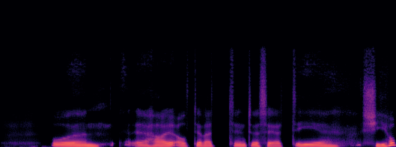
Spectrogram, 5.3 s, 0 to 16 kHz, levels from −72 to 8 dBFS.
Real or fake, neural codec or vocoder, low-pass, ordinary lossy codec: fake; codec, 24 kHz, 0.9 kbps, WavTokenizer, large speech release; 10.8 kHz; MP3, 96 kbps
